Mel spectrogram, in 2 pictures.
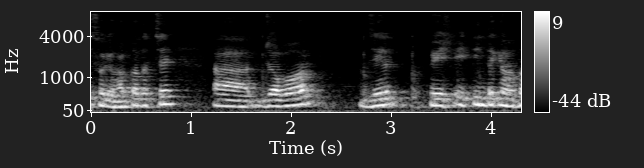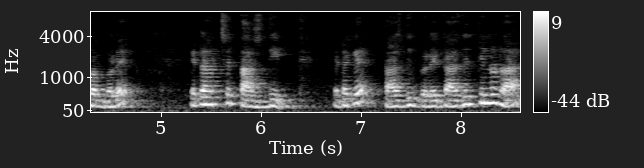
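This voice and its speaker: A man teaching the Arabic alphabet to beginners, patient and repetitive as he goes over each letter. His voice sits a little high for a man and rings in an echoey room. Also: warm tone. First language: Bengali. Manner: patient, repeats each point, mixes in English phrases. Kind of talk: explaining Arabic letters on a board.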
